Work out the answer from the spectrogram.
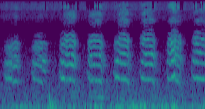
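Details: Quiet but clear series of rasping, nasal distress calls from a woodpecker caught in a net, about two and a half per second, evenly spaced, with faint low background murmur.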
